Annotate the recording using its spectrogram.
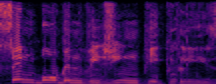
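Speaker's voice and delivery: clumsy, bad put-on Indian accent. Joking about a guest's name on a podcast panel: bad put-on Indian accent. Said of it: "I can't do an Indian accent".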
